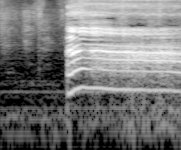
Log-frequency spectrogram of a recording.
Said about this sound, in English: They say you can still hear the echoes of maid's screams after she found the Borden's dead bodies.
